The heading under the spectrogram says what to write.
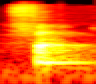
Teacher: the sound F is pronounced with the teeth the upper teeth and the lower lip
